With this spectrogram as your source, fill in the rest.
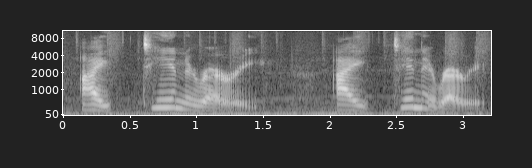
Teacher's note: So the stress is on the second syllable, T. Itinerary.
